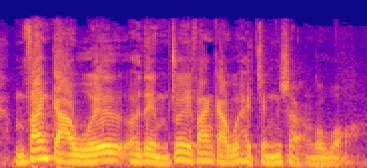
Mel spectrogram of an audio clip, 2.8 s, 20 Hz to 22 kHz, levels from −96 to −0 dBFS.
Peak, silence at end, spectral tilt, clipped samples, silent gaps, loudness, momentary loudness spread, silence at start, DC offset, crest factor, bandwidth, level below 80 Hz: 0 dBFS; 0.1 s; -6 dB/octave; 0.7%; none; -9 LUFS; 9 LU; 0 s; under 0.1%; 10 dB; 15 kHz; -36 dBFS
